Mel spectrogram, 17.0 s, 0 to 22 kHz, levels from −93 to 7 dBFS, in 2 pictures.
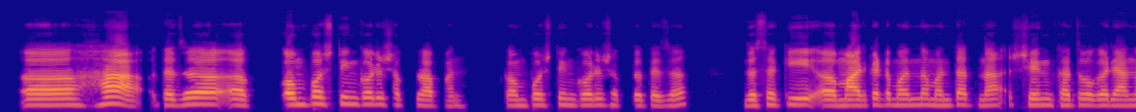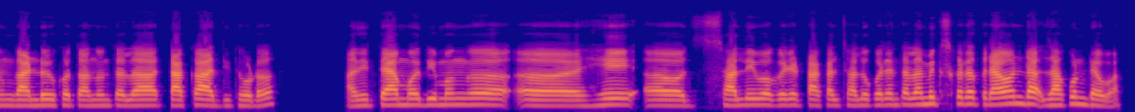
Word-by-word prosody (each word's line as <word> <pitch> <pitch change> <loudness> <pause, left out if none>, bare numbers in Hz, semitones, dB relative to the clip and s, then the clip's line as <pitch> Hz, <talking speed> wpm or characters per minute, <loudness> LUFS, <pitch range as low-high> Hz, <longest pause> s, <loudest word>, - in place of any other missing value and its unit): अ, - - -2 0.4
हां, 210 -1 +7 0.2
त्याच 175 0 -2
अ, 200 -3 +4 0.3
कंपोस्टिंग 200 +2 +1
करू 200 0 -2
शकतो 180 -2 -8
आपण. 160 -1 -5 0.3
कंपोस्टिंग 175 +2 -6
करू 180 +1 -4
शकतो 170 -2 -9
त्याचं. 165 +2 -5 0.5
जसं 170 +3 -2
की 185 -1 -1
अ, 170 0 +2
मार्केटमधनं 180 +2 +1
म्हणतात 175 +1 -4
ना, 170 +2 -2
शेणखत 180 -1 -4
वगैरे 175 -1 -2
आणून, 170 0 -3
गांडूळखत 170 0 +1
आणून 170 0 -3
त्याला 170 0 +2
टाका 170 +1 +4
आधी 165 -1 +1
थोडं 165 +3 -3 0.6
आणि 160 +2 -3
त्यामध्ये 185 0 +3
मग 190 0 -5
अ, 185 -1 +1
अ, 165 -1 +2
हे 190 +3 0
अ, 165 0 +1 0.3
साली 175 +1 +1
वगैरे 180 0 -2
टाकायला 175 0 0
चालू 175 0 -3
करा 185 +1 -3
आणि 185 - -5
त्याला 195 +1 +1
मिक्स 210 0 -3
करत 210 -1 0
राहा 195 +1 +6
अन् 220 0 +1
डा 210 -2 +5
झाकून 185 +4 0
ठेवा. 180 -4 -2
180 Hz, 170 wpm, -24 LUFS, 170-190 Hz, 0.6 s, हां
